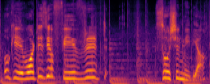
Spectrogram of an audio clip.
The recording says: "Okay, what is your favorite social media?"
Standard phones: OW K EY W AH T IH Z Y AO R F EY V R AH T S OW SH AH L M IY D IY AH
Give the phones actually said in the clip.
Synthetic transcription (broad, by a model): OW K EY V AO T IH Z Y AO R F EY V R AH T S OW SH AH L M IY D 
